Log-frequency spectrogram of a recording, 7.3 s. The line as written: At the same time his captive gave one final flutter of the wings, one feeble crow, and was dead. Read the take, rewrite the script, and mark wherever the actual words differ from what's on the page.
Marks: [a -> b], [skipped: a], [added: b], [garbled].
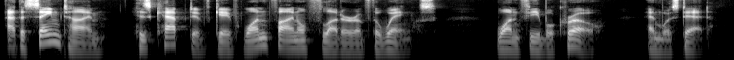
At the same time his captive gave one final flutter of the wings, one feeble crow, and was dead.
